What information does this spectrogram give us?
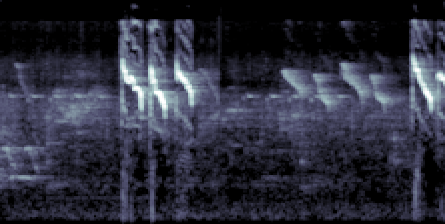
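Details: White-eye recording used to prompt caged birds to sing: three loud, steeply falling high notes in quick succession, then fainter repeated down-slurs and a final bright sweep.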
